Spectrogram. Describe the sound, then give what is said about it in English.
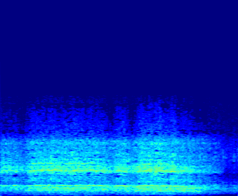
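A passenger train rolls steadily along the rails, a continuous, fairly loud rushing clatter with no pauses and no voices, heard from on board in the club car as the train moves along quickly. “The train was clipping, but we weren't getting far.”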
